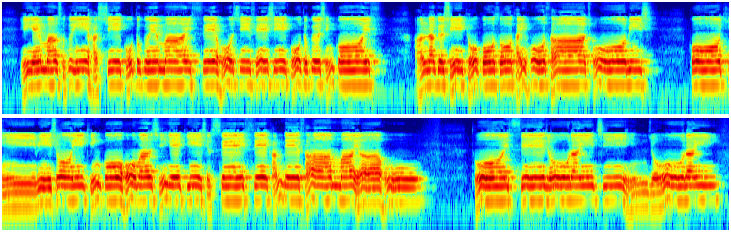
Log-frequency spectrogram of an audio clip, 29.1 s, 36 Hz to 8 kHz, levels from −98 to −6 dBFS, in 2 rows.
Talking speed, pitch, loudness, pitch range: 130 characters per minute, 150 Hz, -17 LUFS, 145-150 Hz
